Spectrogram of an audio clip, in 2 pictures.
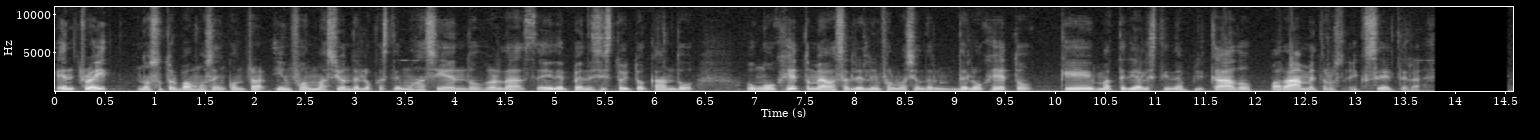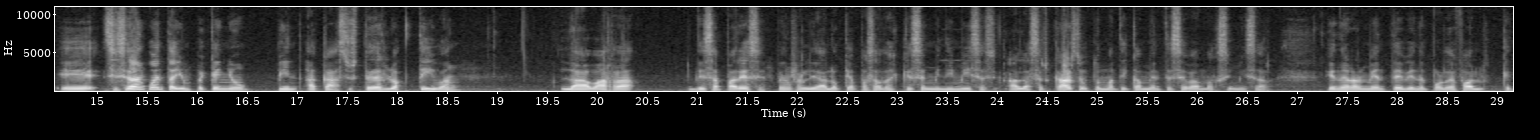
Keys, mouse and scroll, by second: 1.4 click, 3.2 click, 6.1 click, 11.7 click, 12.8 click, 13.4 click, 17.8 click, 18.9 click, 27.2 click.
